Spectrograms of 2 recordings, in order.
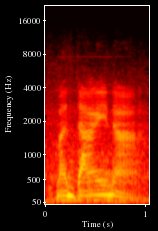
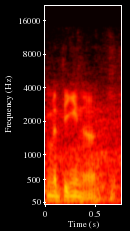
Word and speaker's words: Medina: Medina. Madina. Like that. I'm going to keep saying it wrong probably like I'll on a repeat after me basis reading chat I'll probably say it right and then when I like look at it on a map I'll say it medina medina like a female body part like reginina Saskatchwan all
